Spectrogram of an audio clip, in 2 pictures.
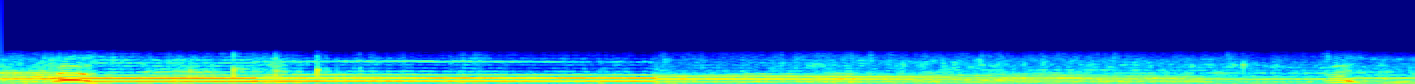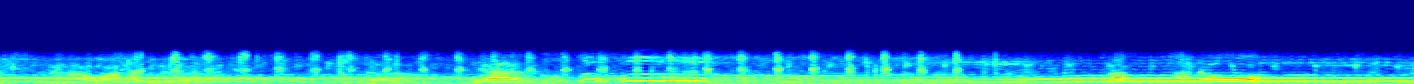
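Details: Several Pelung roosters at a national Pelung crowing contest in Garut crow long, drawn-out, melodic crows that overlap, with voices of people in the background.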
